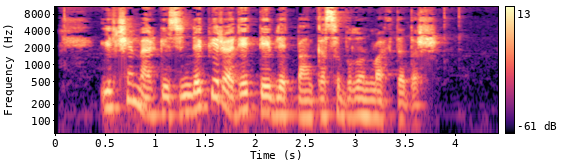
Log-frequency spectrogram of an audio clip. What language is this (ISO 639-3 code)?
tur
